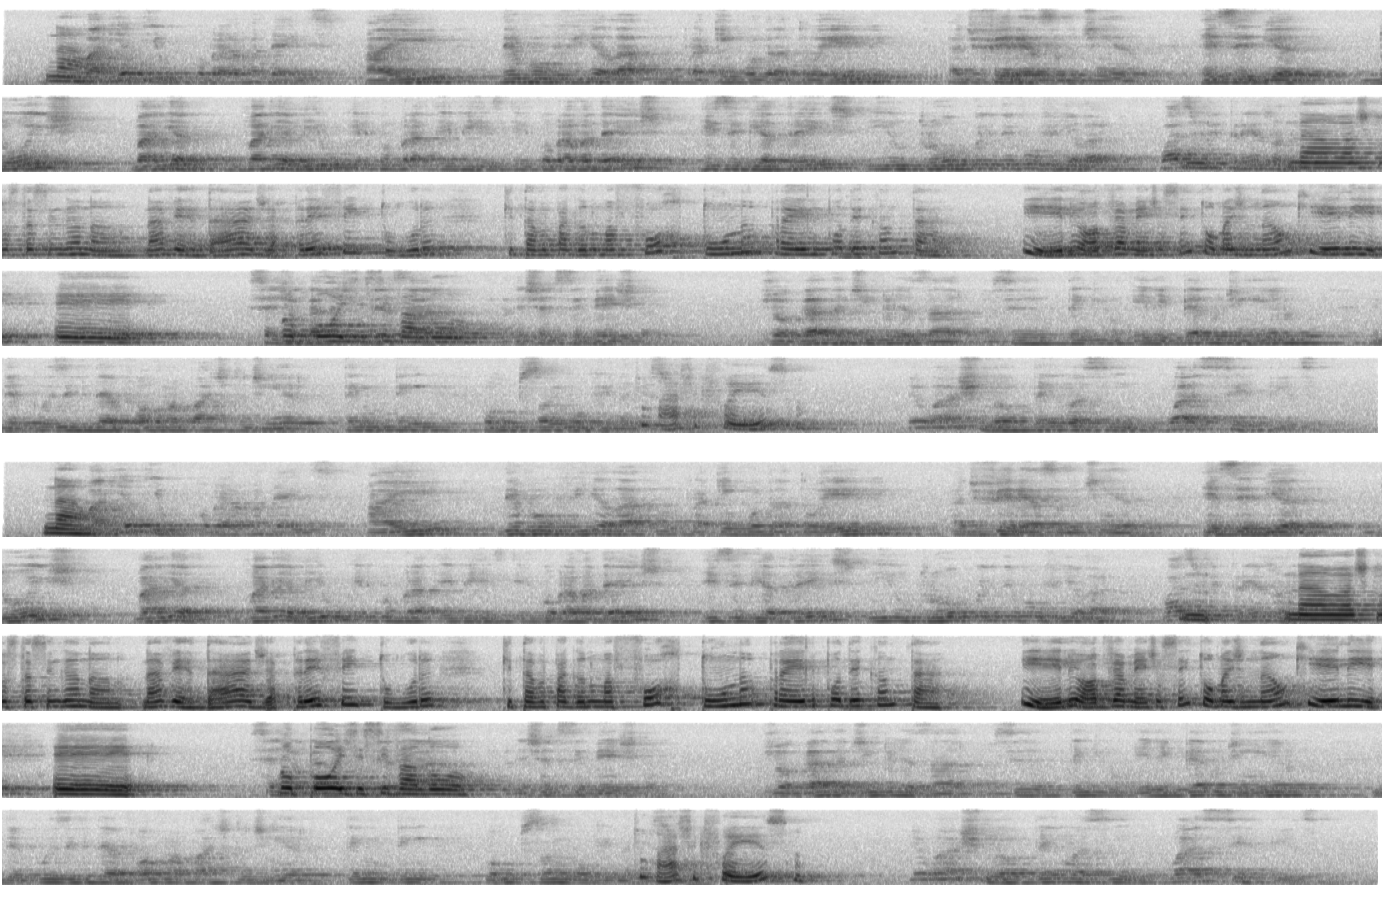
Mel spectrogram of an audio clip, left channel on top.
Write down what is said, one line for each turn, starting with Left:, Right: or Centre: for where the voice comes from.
Right: Não.
Left: valia mil, cobrava dez. Aí devolvia lá para quem contratou ele a diferença do dinheiro. Recebia dois, valia, valia mil, ele, cobra, ele, re- ele cobrava dez, recebia três e o troco ele devolvia lá. Quase
Right: N-
Left: foi preso, amiga.
Right: Não, eu acho que você está se enganando. Na verdade, a prefeitura que estava pagando uma fortuna para ele poder
Left: Hum.
Right: cantar. E
Left: Então,
Right: ele, obviamente, aceitou, mas não que ele eh,
Left: isso é
Right: propôs
Left: jogada de empresário,
Right: esse valor.
Left: amiga. Deixa de ser besta. Jogada de empresário. Você tem que. Ele pega o dinheiro e depois ele devolve uma parte do dinheiro. Tem, tem corrupção envolvida nisso
Right: Tu acha
Left: aí.
Right: que foi isso?
Left: Eu acho não, tenho assim, quase certeza.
